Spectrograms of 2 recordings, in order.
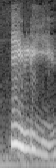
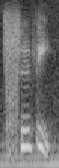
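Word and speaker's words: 屹立: 我们要特别注意的是，屹立是不能够念成吃力。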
